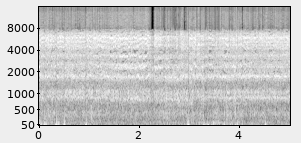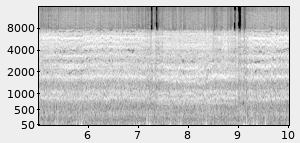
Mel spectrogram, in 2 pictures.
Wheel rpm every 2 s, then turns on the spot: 230, 220, 230, 220, 220.
none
